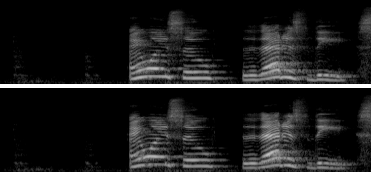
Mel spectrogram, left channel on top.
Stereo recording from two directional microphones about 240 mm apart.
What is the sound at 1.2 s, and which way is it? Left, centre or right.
A woman's voice, centre.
